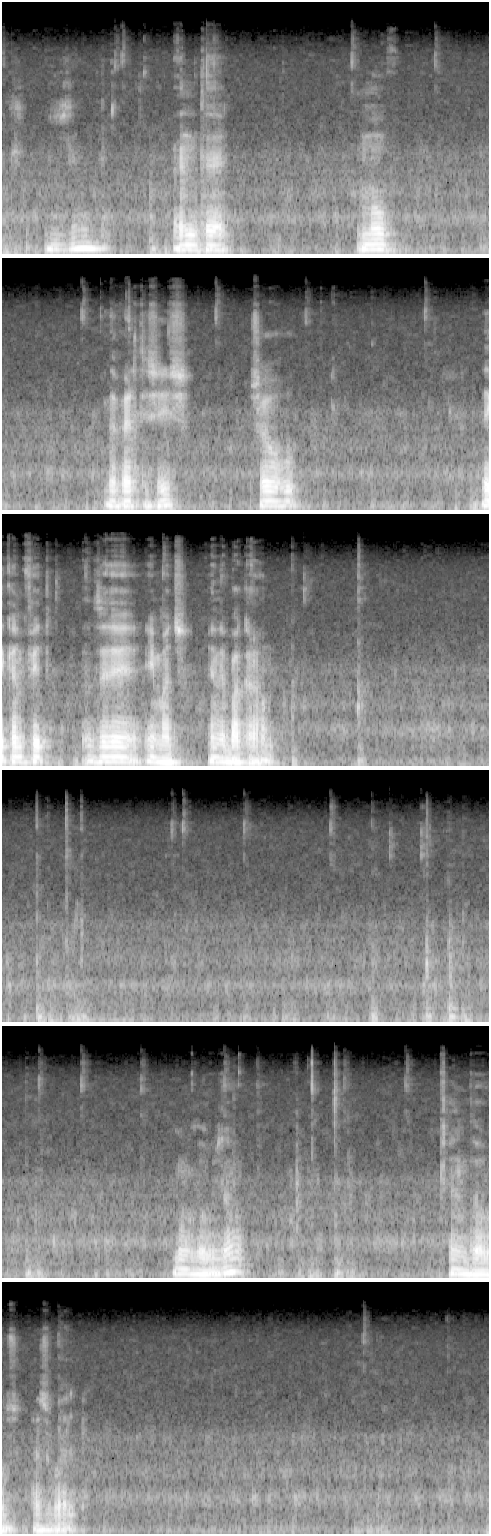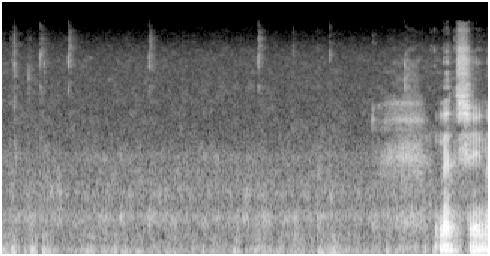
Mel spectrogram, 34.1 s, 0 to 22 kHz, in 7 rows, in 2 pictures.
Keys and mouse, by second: 1.5 a, 4.3-9.9 drag, 6.0 a, 9.4 a, 10.3 b, 13.0 middle click, 14.9 s, 17.0-18.6 drag, 18.6 middle click, 19.1 a, 21.7-22.8 drag, 22.4 a, 22.8 b, 24.9-28.0 drag, 29.2 a, 30.7-32.5 drag, 32.5 z.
